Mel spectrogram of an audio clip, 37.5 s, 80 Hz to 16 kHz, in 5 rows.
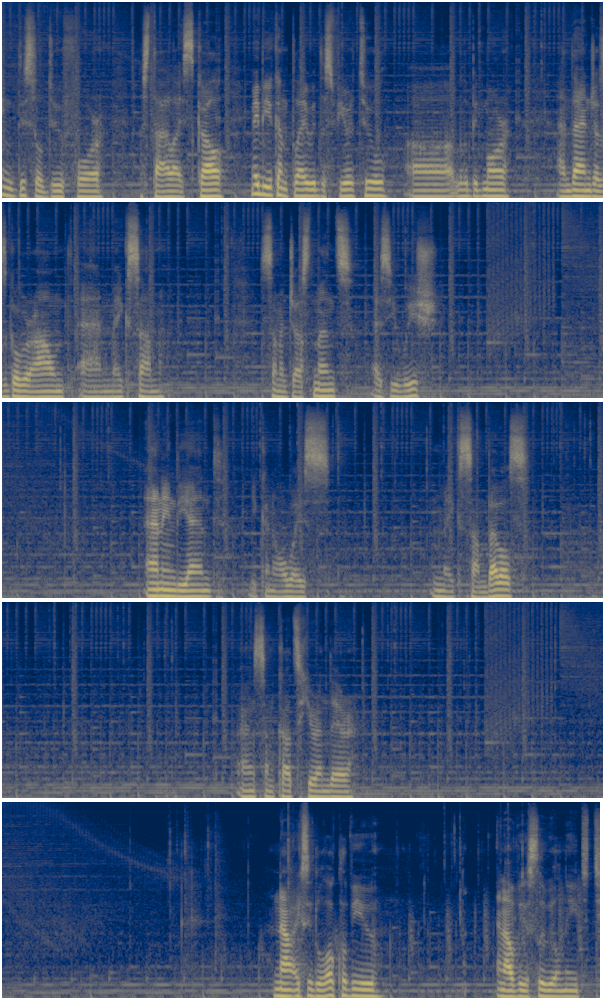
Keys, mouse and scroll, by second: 1.7 a, 2.9 click, 4.2 click, 6.7 click, 6.9 1, 7.2-8.6 middle drag, 8.6 click, 9.3 g, 10.4-12.6 middle drag, 12.6 g, 14.2-16.3 middle drag, 16.3 click, 17.2 ctrl+b, 18.7 click, 19.0 ctrl+b, 19.9 middle click, 20.6 click, 20.7 ctrl+b, 21.9 click, 22.1 ctrl+b, 23.4 click, 24.0 click, 24.4 ctrl+b, 25.8 ctrl+t, 26.5 middle click, 27.4 click, 28.0 Tab, 28.2-29.7 middle drag, 29.7 Tab, 31.6 middle click, 32.2 Tab, 33.6 KP_Divide, 35.6 g, 36.6 s.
